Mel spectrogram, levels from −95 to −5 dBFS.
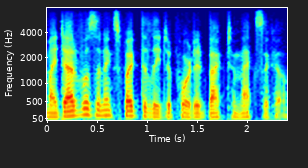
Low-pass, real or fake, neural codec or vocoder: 7.2 kHz; fake; codec, 16 kHz, 0.3 kbps, FocalCodec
